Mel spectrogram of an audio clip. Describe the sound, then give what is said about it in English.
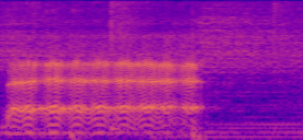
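A person imitates a sheep's bleat with one loud, quavering baa lasting about a second, then it cuts off, leaving only a faint low hum. “And remember, bleeding is spelt like the sheep noise.”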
